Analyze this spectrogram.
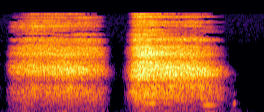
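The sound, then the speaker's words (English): Deep breathing from a person trying to calm down: two long, airy breaths, each about a second, separated by a brief pause, fairly loud and heard alone without talk. “Take a deep breath.”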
